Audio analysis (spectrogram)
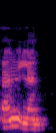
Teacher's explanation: انہ ظن ان لن یحور، محل استشہاد ہے ان لن، یہاں ادغام تو ہوگا غنہ نہیں ہوگا اس لیے کہ لام اور را جب آ جائیں حروف یرملون میں سے تو غنہ نہیں ہوتا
